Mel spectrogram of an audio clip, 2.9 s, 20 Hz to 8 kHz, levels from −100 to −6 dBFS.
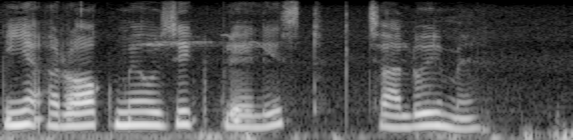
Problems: none marked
